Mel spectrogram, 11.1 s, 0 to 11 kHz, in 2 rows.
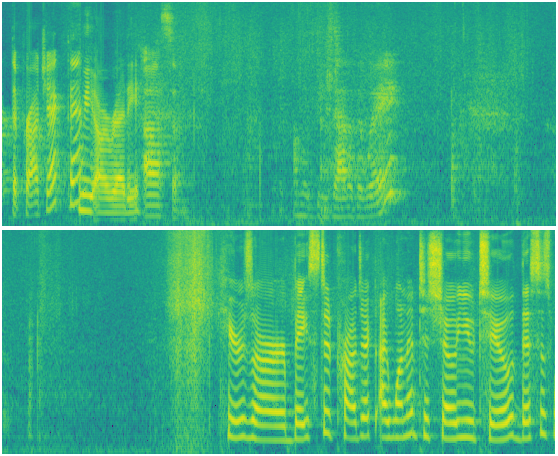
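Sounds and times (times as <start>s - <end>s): fabric rustling and tapping: 1.9s - 6.3s.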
